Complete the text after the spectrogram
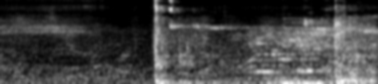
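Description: A volleyball is struck with a sharp slap, echoing in a large hall.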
